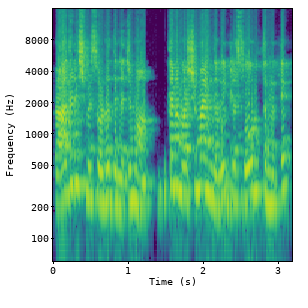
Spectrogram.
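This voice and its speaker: A woman's voice: on the high side, fast, lightly acted. A woman playing a stern father-in-law. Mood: stern accusing. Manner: demanding and accusing.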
